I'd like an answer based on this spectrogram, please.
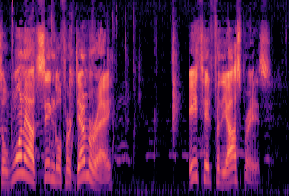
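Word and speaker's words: Demarrais: So the new second baseman, Garrett Demaray, even though it's spelled M-A or D-E-M-A-R-R-A-I-S, it's actually pronounced like the French way.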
